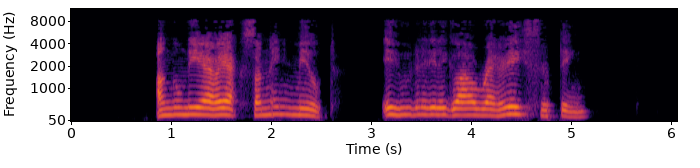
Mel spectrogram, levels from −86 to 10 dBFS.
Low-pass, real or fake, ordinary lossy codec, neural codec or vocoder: 10.8 kHz; fake; MP3, 32 kbps; codec, 16 kHz in and 24 kHz out, 0.4 kbps, LongCat-Audio-Codec, fine tuned four codebook decoder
